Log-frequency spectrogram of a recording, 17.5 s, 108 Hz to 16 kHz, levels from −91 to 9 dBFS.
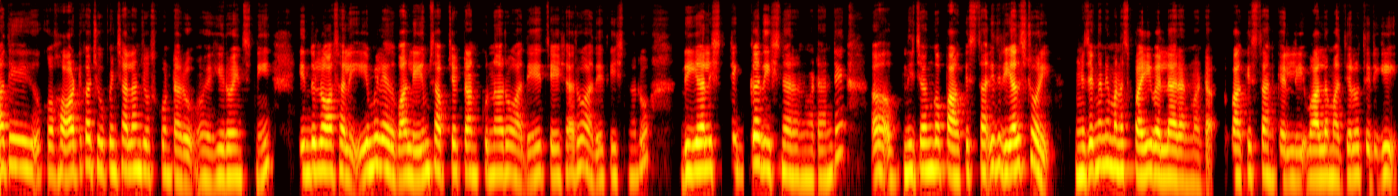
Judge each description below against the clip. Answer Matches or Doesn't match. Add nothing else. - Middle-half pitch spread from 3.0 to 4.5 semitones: Doesn't match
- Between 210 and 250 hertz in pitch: Doesn't match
